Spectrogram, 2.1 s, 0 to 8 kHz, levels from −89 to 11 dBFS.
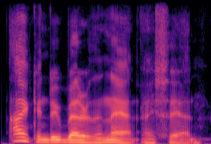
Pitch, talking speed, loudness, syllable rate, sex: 125 Hz, 225 wpm, -15 LUFS, 5.1 syllables/s, male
